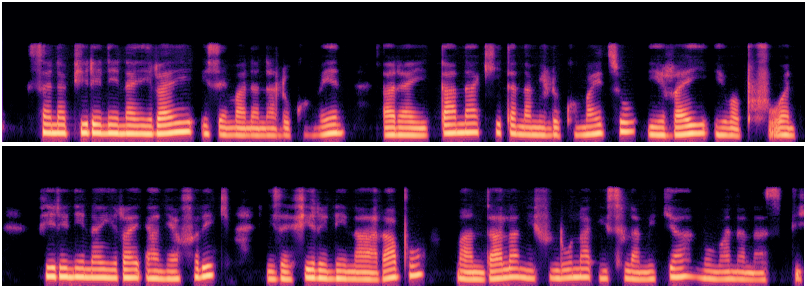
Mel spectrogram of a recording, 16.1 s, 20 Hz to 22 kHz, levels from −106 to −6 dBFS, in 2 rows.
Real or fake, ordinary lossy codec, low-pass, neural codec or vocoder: fake; Opus, 64 kbps; 7.2 kHz; codec, 24 kHz, 1.2 kbps, DualCodec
